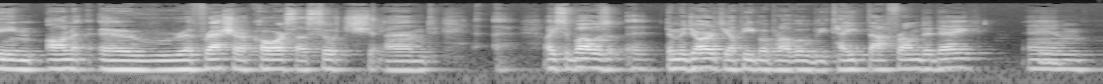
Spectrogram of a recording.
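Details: Stuttering in an adult male who stammers and has attended stammering therapy.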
